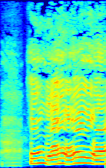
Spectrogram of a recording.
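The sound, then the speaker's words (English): A male audience member lets out a loud, sustained wail with a wavering pitch, like a barking seal's drawn-out cry, following a brief softer breathy sound; the voice imitates a seal. “Has anyone ever told you you sound like a seal?”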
